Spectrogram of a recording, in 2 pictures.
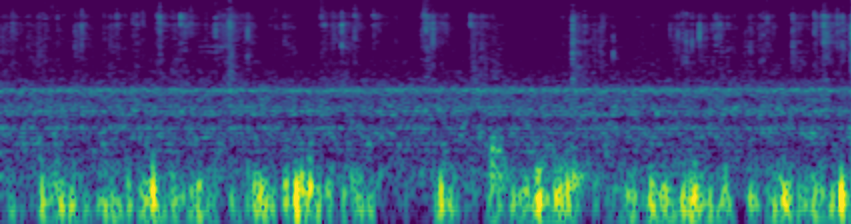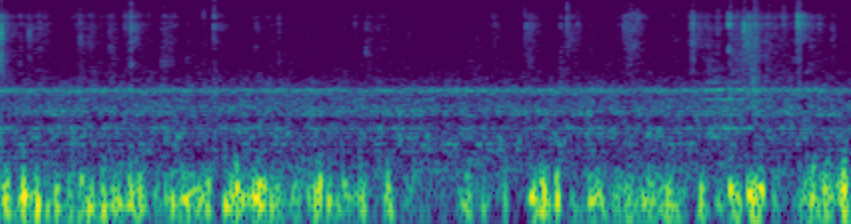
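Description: Hands pressing and dabbing a clear plastic sheet over glued tissue paper on an MDF board: irregular crinkling of the plastic with soft, dull taps from the palms. Near the end the sheet is peeled off with a louder crinkle.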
